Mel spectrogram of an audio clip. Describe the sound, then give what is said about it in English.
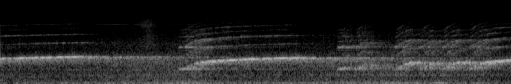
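An emergency vehicle siren wails with a strong, steady tone. The pitch rises and falls in repeated sweeps, with a brief gap before it climbs again, loud over faint background rumble. “he's just waiting for the siren to end. There's no immediate emergency. Just wait till he goes.”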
